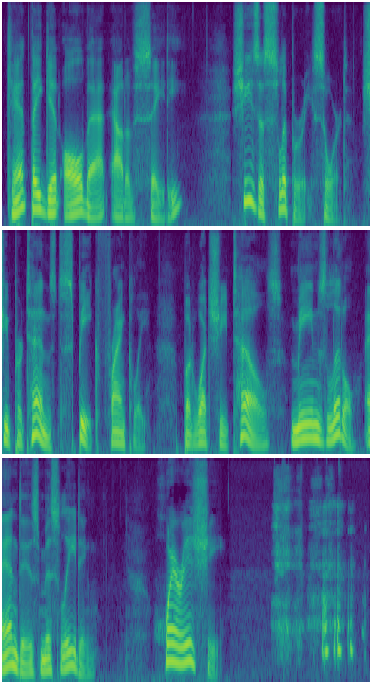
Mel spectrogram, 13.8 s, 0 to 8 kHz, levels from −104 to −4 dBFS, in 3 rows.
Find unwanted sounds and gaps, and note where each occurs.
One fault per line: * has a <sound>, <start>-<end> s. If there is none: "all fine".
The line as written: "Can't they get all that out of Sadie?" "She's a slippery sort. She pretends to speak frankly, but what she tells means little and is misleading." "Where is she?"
* has a laugh, 12.6-13.8 s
